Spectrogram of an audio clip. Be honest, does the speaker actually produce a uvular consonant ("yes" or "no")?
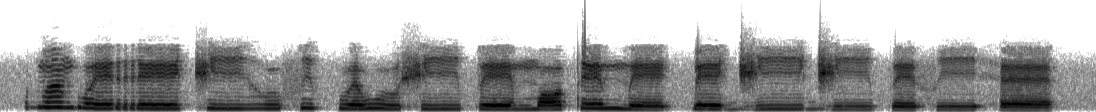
no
